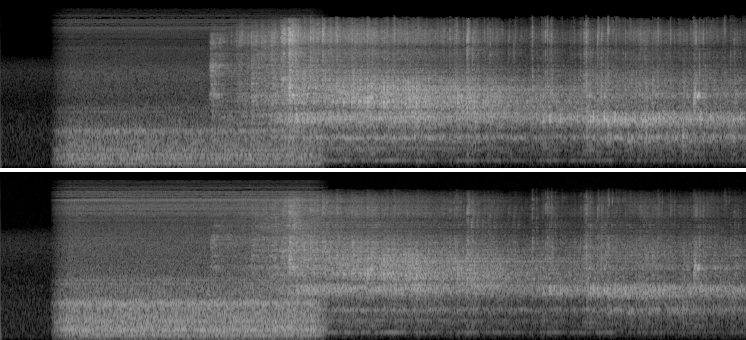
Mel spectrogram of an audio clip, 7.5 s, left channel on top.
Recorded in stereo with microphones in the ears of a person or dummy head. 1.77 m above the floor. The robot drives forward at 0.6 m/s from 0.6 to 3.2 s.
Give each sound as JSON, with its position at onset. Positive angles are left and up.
{"t": 2.1, "sound": "frying", "side_deg": 40, "distance_m": 1.1}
